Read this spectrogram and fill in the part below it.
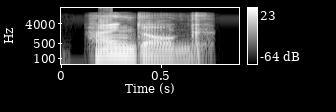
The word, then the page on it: hangdog: British English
